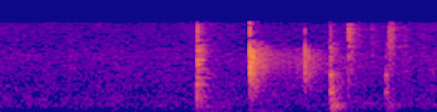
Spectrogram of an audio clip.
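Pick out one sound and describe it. A cue strikes a billiard ball with a sharp tap.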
